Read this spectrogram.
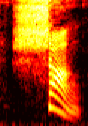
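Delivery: Shang com A bem aberto, descendente; open shang. Shown as a demonstration. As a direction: abra bem a boca no Shang. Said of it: "abrir a boca pra ele sair". (shang oral, boca aberta)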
